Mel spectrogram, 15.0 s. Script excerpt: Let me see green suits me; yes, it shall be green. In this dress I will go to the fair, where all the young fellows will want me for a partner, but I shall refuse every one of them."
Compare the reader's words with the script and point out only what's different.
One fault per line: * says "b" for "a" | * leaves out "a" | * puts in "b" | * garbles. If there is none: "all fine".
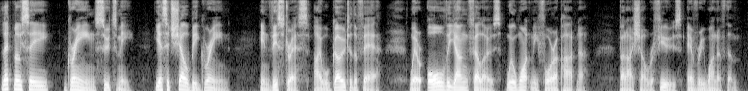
all fine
